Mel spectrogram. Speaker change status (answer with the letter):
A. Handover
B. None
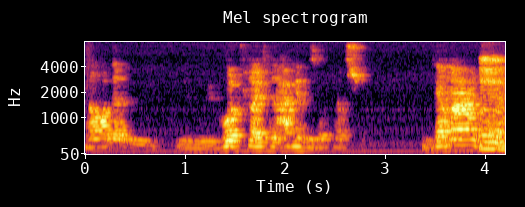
B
